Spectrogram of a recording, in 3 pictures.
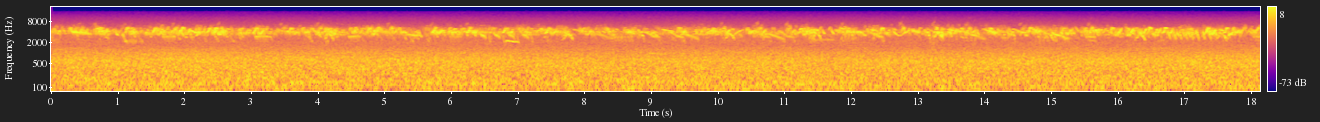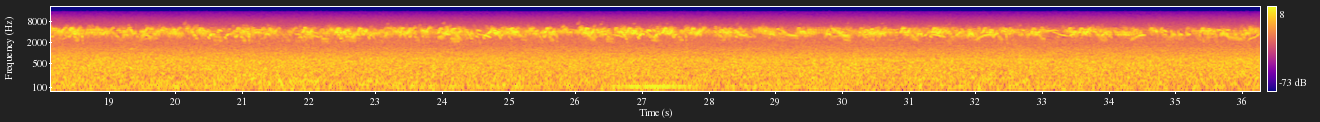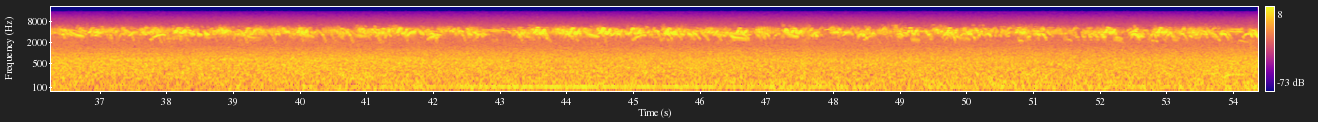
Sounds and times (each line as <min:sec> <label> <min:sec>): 0:00.0 birdsong 0:54.3
0:00.0 sparrows 0:54.3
